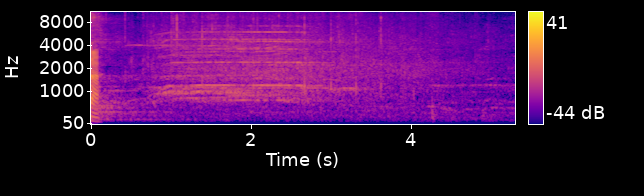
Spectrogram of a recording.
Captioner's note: audience members cheer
